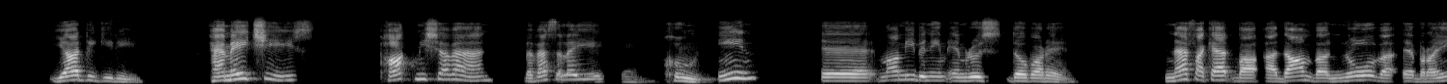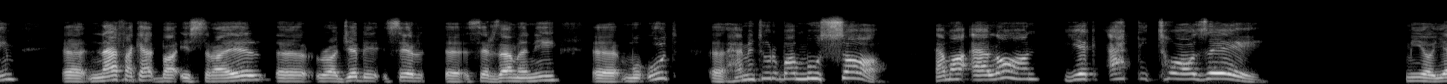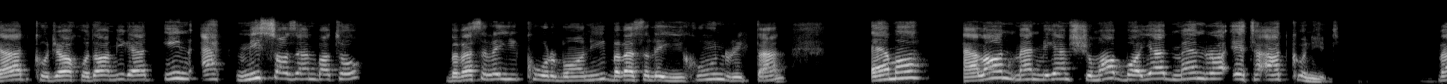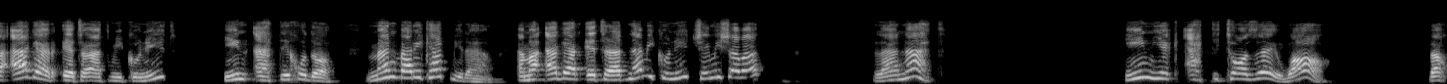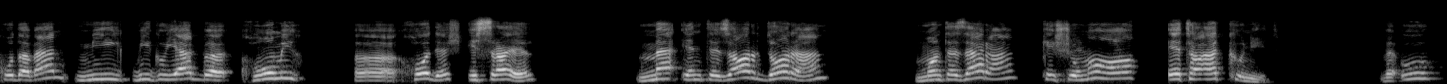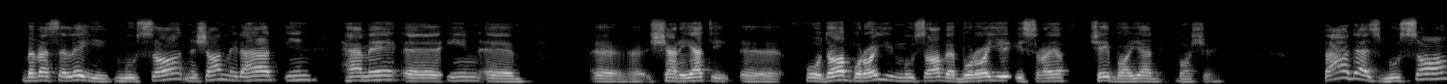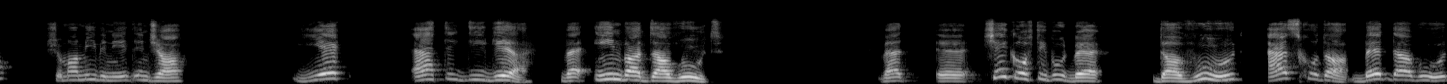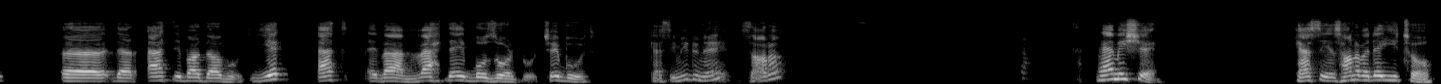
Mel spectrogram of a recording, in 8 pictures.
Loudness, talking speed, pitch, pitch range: -21 LUFS, 90 wpm, 205 Hz, 155-245 Hz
